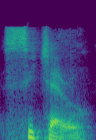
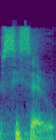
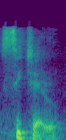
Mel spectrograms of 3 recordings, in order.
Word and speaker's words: Cicero: a book that is written by sichero or those who call him Cicero but his name that is pronounced sichiro is a Roman philosopher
